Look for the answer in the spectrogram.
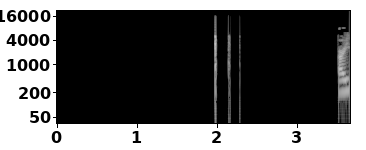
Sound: click sound

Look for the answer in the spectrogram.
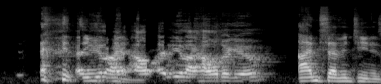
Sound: chuckles

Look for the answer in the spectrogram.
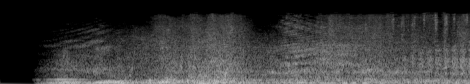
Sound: digital dramatic sounds

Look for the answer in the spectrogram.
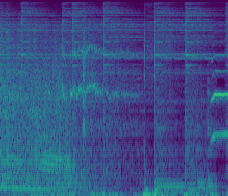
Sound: brakes squeal

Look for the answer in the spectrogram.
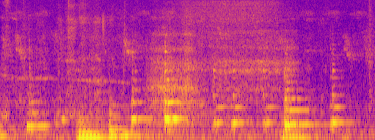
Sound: sighs heavily

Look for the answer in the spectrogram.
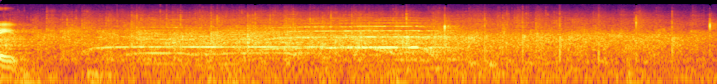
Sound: audience applauding

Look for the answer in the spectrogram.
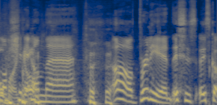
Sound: chuckles

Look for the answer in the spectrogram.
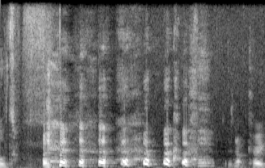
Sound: laughs

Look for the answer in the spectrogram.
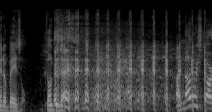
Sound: laughter

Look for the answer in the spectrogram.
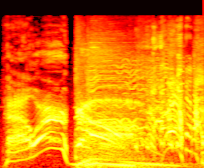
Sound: roars; laughing

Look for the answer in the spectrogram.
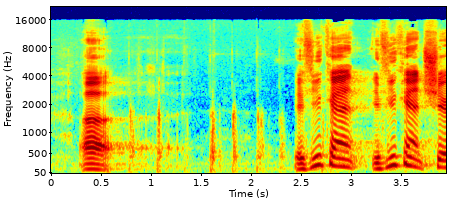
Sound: taps paper loudly

